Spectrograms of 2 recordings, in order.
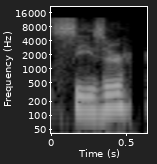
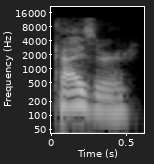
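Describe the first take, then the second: First: The word begins with an S sound. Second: The word begins with a K sound. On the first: The speaker calls it wrong. "they pronounce it wrong" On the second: The speaker calls it right. "it's supposed to be Kaiser"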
